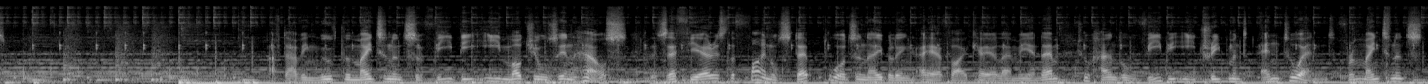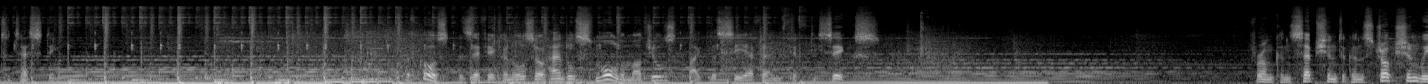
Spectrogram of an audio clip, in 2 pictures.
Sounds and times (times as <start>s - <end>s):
Music: 0.0s - 28.5s
Speech: 2.7s - 14.9s, 18.4s - 23.1s, 26.8s - 28.5s.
